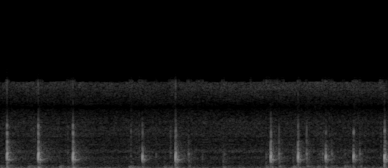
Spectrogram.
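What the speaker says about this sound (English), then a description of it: "we're going to slice up an apple" A knife cuts thin slices from an apple on a board, giving about a dozen crisp, close taps in an uneven but steady rhythm over quiet room tone, with no talking.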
